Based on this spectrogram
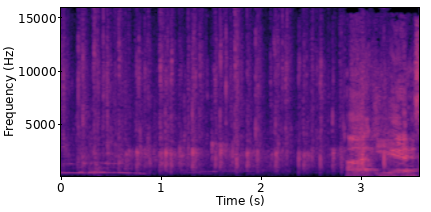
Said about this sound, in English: We would have accepted cream cheese, but give them a round of applause, Philadelphia!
